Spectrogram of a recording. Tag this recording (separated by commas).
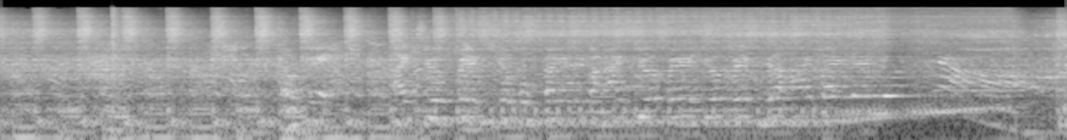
Pop music, Music, Dance music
